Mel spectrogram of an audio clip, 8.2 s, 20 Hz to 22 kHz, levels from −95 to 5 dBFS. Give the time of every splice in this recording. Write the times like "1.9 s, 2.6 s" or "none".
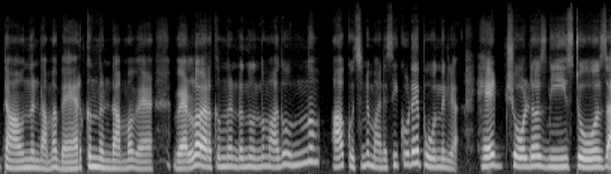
6.2 s

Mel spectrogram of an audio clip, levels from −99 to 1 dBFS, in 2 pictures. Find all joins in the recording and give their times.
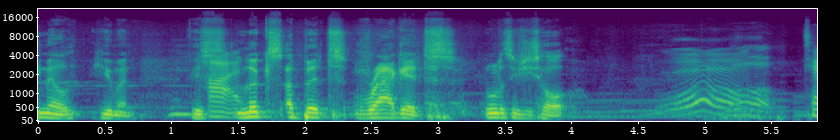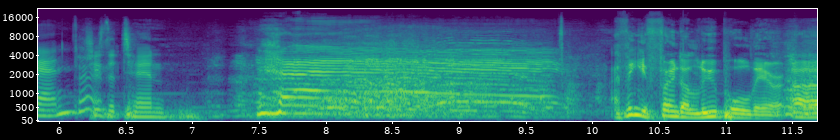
none

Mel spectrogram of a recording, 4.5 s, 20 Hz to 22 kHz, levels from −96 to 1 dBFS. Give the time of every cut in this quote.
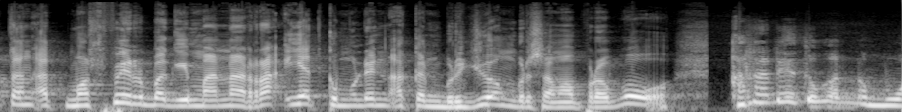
3.5 s

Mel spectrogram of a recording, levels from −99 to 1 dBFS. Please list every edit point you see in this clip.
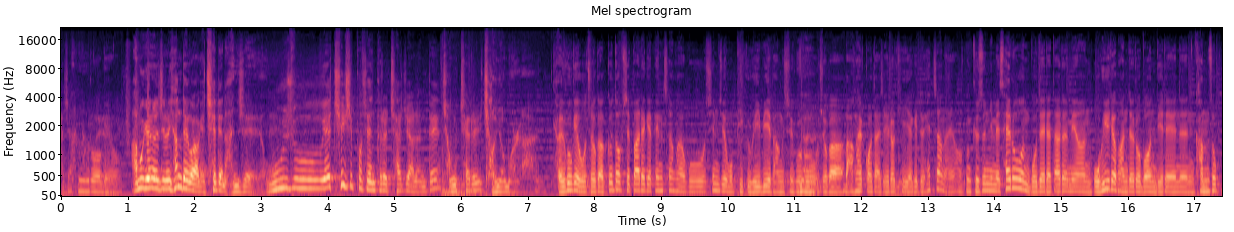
0.8 s, 7.3 s

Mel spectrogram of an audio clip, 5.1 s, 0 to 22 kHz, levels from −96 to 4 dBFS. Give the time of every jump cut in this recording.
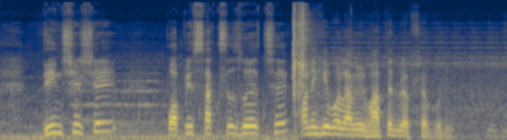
2.9 s

